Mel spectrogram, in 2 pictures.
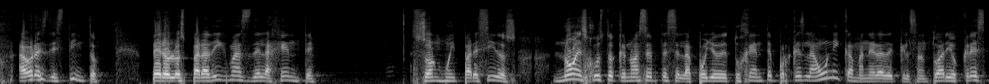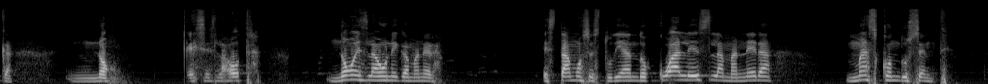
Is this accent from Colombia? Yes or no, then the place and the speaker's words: no; Mexico; Yo creo que soy un mexicano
